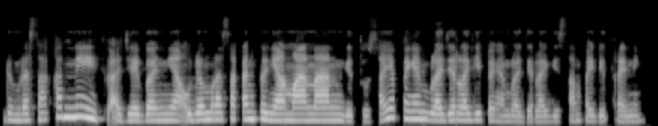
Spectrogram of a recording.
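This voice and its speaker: A woman recounts her story earnestly, pausing on fillers and breaking off to restart. Her voice sits at a middling pitch. The sound is dry and a little dull, as from a modest recording. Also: no room sound. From Medan, North Sumatra, Indonesia. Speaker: guest, certified trainer. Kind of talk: personal testimony in casual chat.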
